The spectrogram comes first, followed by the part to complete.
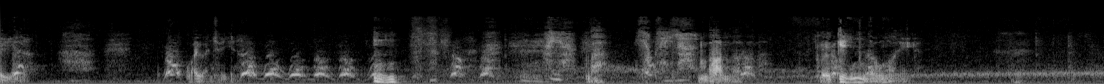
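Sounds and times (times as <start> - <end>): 
dog barking: 0.0 - 0.4, 1.6 - 3.7, 4.5 - 5.0, 7.4 - 7.6
speech: 1.9 - 4.4, 7.0 - 7.6, 8.2 - 9.2.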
